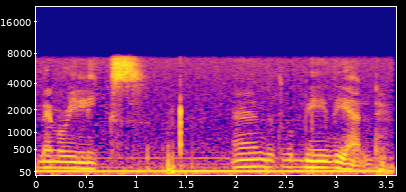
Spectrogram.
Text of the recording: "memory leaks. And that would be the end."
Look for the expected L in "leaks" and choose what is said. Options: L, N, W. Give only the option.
L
